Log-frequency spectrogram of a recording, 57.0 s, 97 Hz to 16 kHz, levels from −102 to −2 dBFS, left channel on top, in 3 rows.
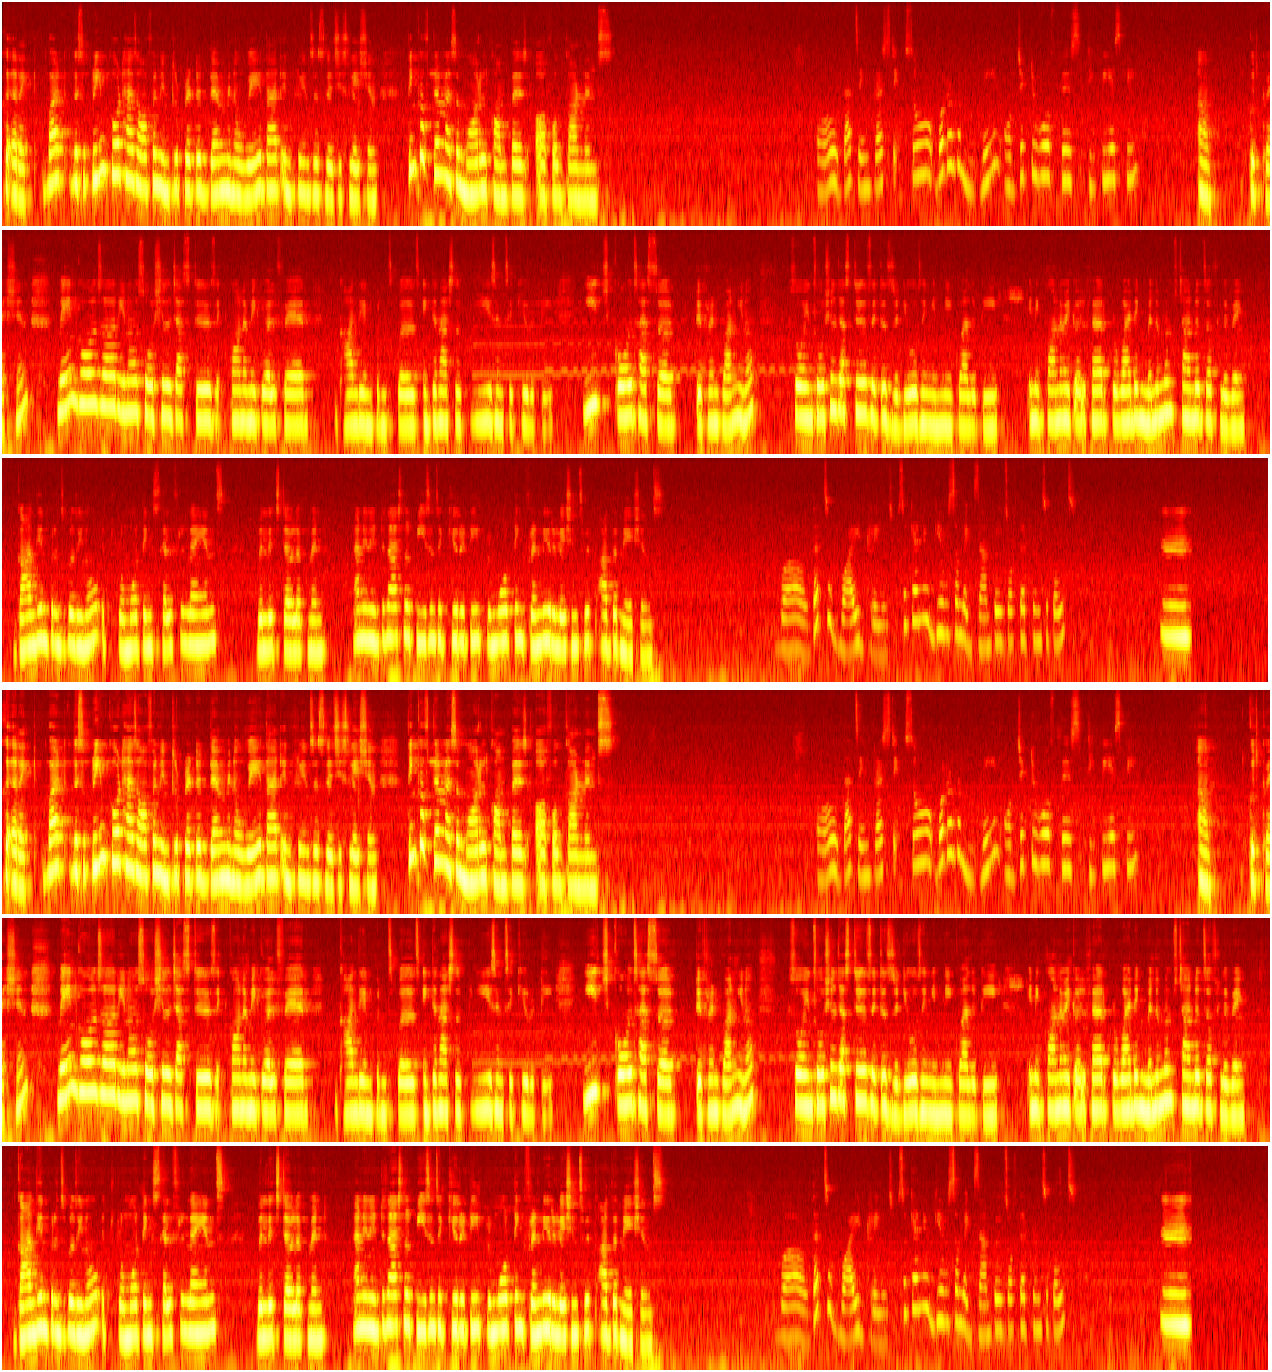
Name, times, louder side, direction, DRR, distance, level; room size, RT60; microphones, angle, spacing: voice 1, 0.0-9.2 17.9-18.2 18.7-23.7 24.1-30.4 30.9-34.0 34.4-37.7 38.3-41.4 41.9-42.9 43.3-47.9 55.4-55.9, right 3 dB, 55° right, 0.5 m, -20 dB
voice 2, 11.9-17.1 34.1-34.3 49.6-54.1, right 1 dB, 20° right, 1.4 m, -36 dB
Wind instrument woodwind instrument, 26.1-31.6, left 1 dB, 20° left, 7.5 m, -55 dB
head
